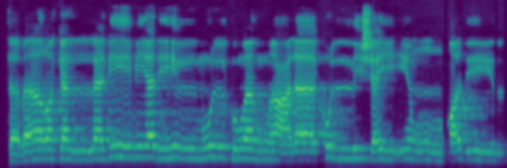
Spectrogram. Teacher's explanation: Ini setengah mengalir pada huruf lam. Huruf lam itu rapat di sini, ya, rapat pada makhrajnya, namun dia bocor pada area sisi kanan dan kirinya. Ini membuat huruf lam itu harus dibaca dengan sedikit mengalir.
